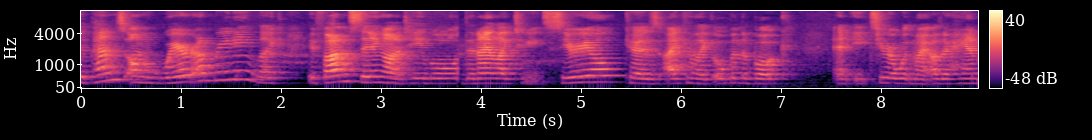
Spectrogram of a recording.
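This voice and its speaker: Amid noticeable background noise and audible room echo, a woman with a fairly high pitch speaks at a moderate pace. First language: Spanish. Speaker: booktuber. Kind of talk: casual vlog chat.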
